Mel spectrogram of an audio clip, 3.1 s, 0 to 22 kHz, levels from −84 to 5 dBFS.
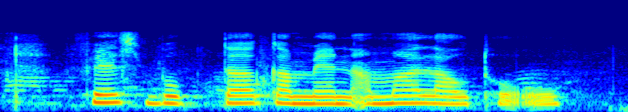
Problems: background sounds at intervals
